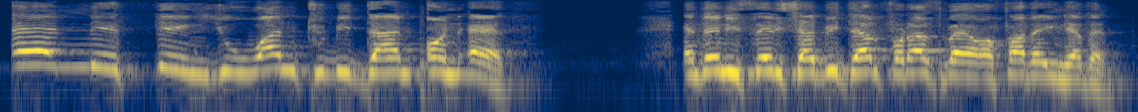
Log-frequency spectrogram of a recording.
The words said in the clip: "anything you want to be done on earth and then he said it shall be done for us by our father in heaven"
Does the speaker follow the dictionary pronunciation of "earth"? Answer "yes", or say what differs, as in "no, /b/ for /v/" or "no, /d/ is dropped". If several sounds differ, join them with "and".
yes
